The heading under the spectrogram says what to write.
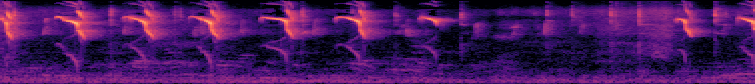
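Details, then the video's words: A single yellow hen chick peeps loudly, each call a sharp, high note dropping in pitch, about two per second, with a short pause near the middle before the calls resume. "Hen Chicks Colour full Yellow Baby Of hen Chirping Sounds"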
